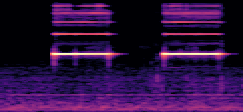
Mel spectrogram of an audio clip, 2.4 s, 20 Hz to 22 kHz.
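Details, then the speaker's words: Kidde PI9000 dual-sensor smoke alarm (rare Nighthawk-logo version) under a test-button check. It gives two long, high beeps with a slower-than-usual pattern; the owner suspects the battery, though it is fairly new. "That is pretty slow. It might be because of the battery though."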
